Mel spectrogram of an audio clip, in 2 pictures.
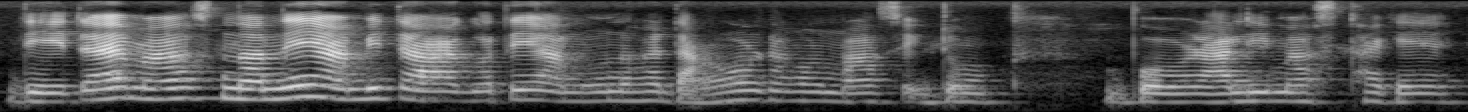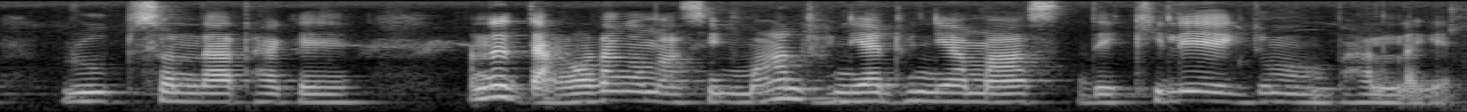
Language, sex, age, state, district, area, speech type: Assamese, female, 45-60, Assam, Sivasagar, rural, spontaneous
